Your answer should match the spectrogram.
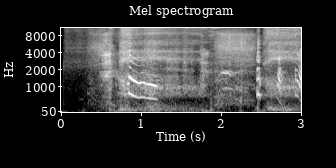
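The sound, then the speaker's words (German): A person demonstrates breathing, taking a loud, exaggerated breath in with a wheezy, whistling tone, followed by a short sharp intake near the end; clear, with no talking. “Nur so atmen, nur so ein.”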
